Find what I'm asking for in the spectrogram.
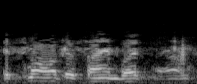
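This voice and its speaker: Man, police radio traffic, raised pitch, thin narrow-band transmission, dispatcher or officer. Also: level tone, a little slow. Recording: noisy, phone-like police scanner radio.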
